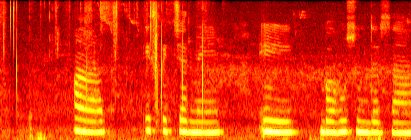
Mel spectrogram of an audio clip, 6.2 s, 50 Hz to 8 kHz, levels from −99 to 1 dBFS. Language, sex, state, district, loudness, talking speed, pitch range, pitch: Hindi, female, Bihar, Kaimur, -15 LUFS, 80 wpm, 220-235 Hz, 225 Hz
